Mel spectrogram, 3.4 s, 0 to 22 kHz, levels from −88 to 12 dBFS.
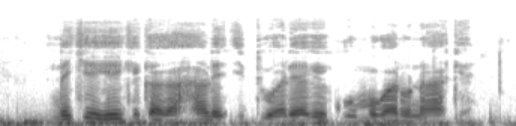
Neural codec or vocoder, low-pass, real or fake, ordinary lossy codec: none; none; real; none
